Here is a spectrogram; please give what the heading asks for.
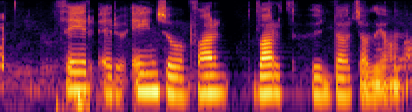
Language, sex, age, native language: Icelandic, female, 12, Icelandic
